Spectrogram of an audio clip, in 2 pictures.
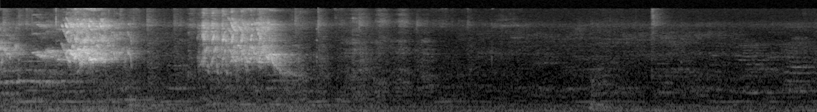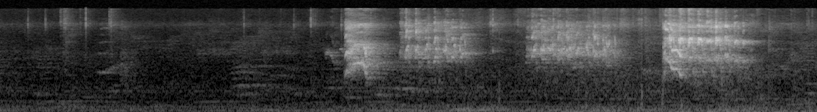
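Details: Baby budgerigars housed alongside pet rabbits: two scratchy chirps open the recording, then a long quiet stretch, then a closing cluster of three rasping bursts.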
